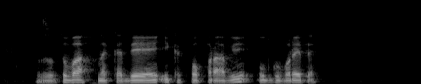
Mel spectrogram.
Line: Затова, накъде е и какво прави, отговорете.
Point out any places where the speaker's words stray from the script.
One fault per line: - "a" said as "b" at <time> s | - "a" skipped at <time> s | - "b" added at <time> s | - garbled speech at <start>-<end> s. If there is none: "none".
none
